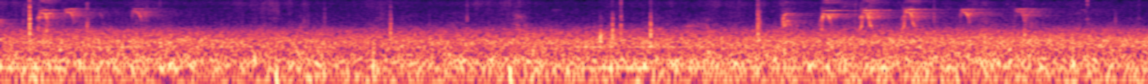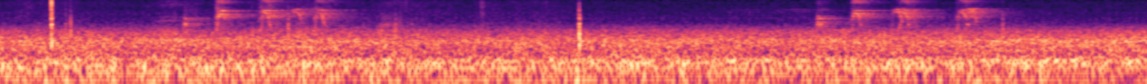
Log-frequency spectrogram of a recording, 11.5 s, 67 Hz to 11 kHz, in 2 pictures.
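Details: Alarm calls of a common blackbird, 31 October 2021: scattered bursts of sharp, high ticking notes, grouped in short runs, with a loud click near the middle and constant low-frequency background rumble.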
